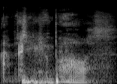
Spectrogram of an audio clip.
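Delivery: whispered voice. Retelling what a woman said to him at fourteen, imitating her whisper. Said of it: "And she whispered it".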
